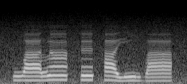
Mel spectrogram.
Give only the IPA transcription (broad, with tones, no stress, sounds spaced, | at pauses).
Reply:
w a˧ l ã˦ h ɛ̃˦ h a˦˨ j ĩ˧ b a˧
